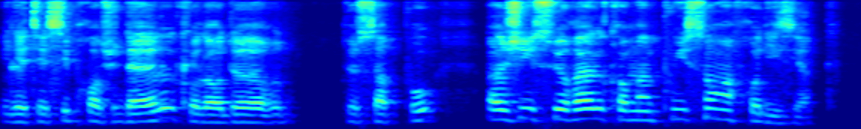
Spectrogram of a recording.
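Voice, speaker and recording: A man narrating a romance audiobook in a measured, flowing manner. His voice sits a little higher than most men's. He tells the story steadily and smoothly. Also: a little mellow. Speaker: audiobook reader.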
